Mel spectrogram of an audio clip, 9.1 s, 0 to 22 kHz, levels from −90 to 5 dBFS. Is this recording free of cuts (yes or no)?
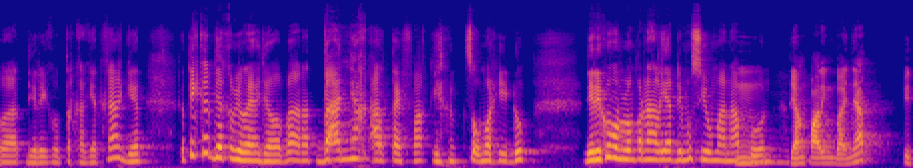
no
